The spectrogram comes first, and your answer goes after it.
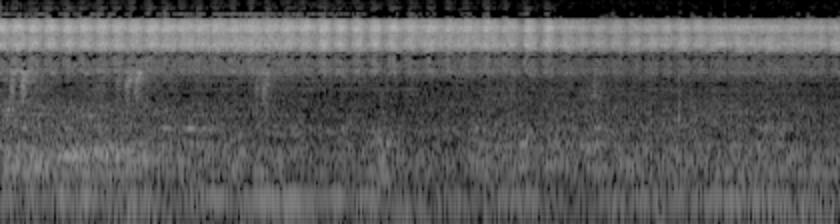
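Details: Cicadas singing on a hot summer day in a picturesque Italian town: a dense, high, shimmering buzz that throbs steadily without pause, with a low background hum underneath.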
